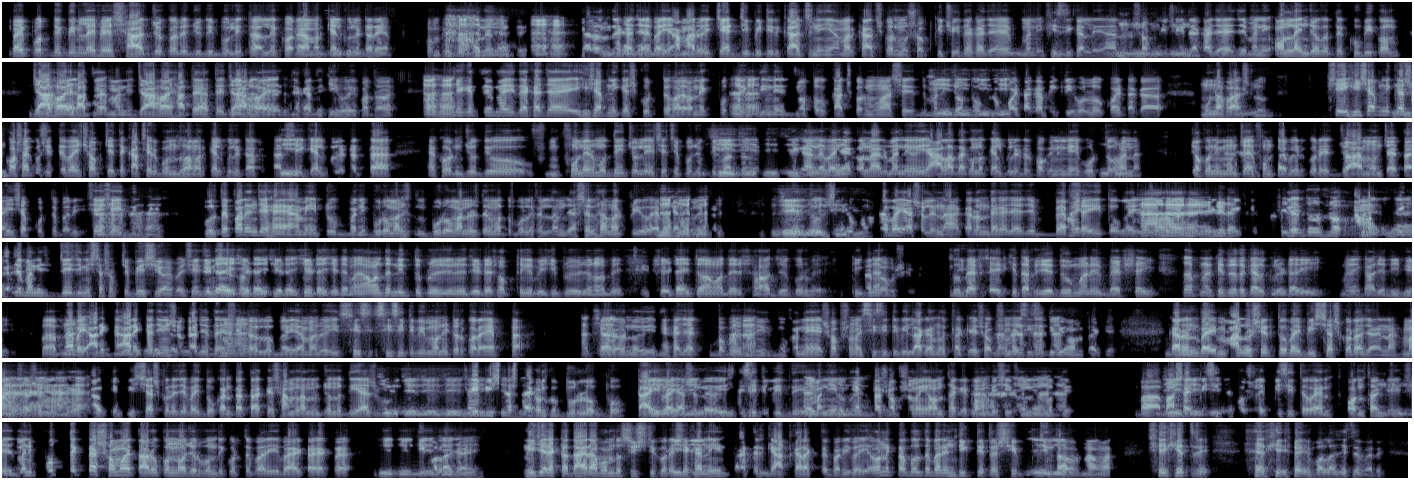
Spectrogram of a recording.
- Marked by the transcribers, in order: static; laughing while speaking: "আচ্ছা"; "মানে" said as "মানি"; "মানে" said as "মানি"; "মানে" said as "মানি"; other background noise; "মানে" said as "মানি"; distorted speech; "মানে" said as "মানি"; laughing while speaking: "আসলে আমার প্রিয়"; chuckle; laughing while speaking: "জি, জি, জি"; "মানে" said as "মানি"; unintelligible speech; unintelligible speech; "মানে" said as "মানি"; "মানে" said as "মানি"; in English: "dictatorship"; laughing while speaking: "সেই ক্ষেত্রে আর কি ভাই বলা যেতে পারে"
- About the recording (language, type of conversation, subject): Bengali, unstructured, তুমি কীভাবে প্রযুক্তির সাহায্যে নিজের কাজ সহজ করো?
